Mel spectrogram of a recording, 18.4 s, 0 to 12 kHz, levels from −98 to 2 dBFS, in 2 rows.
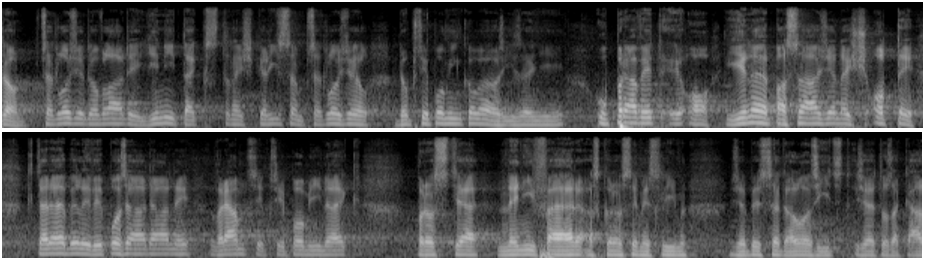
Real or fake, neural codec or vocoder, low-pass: real; none; 9.9 kHz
